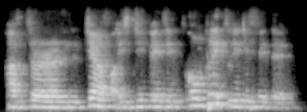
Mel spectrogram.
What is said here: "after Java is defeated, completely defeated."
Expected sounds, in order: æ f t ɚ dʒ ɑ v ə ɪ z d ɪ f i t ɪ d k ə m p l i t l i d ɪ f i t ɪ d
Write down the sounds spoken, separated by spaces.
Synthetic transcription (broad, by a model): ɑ f t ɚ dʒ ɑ f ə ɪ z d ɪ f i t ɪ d k ə m p l i t l i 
